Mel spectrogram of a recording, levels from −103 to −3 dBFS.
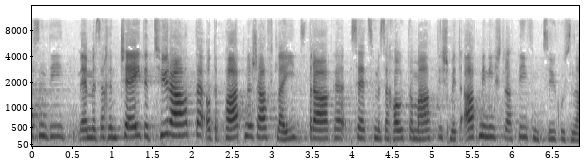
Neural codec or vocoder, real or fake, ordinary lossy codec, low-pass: none; real; none; 10.8 kHz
